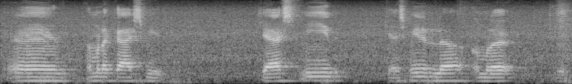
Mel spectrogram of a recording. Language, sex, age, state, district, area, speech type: Malayalam, male, 30-45, Kerala, Wayanad, rural, spontaneous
